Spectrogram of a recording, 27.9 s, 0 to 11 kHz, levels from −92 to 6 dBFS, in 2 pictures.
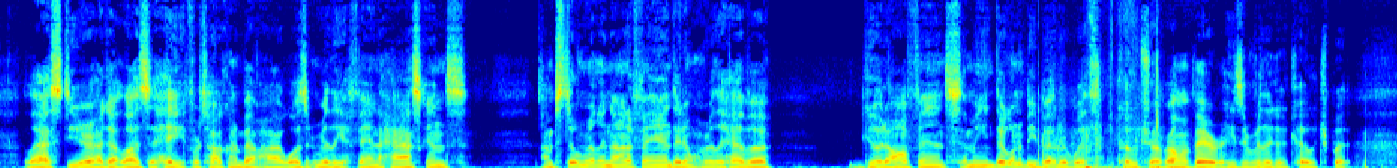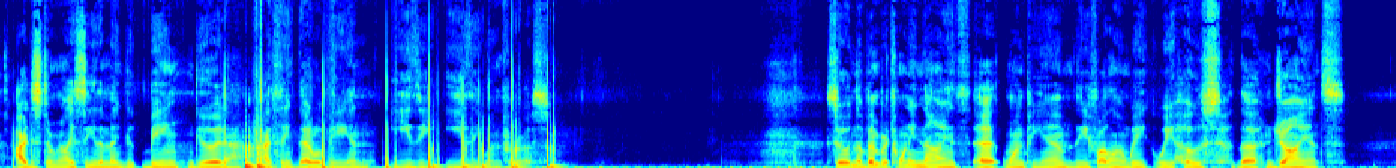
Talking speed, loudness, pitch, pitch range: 170 wpm, -27 LUFS, 110 Hz, 105-120 Hz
